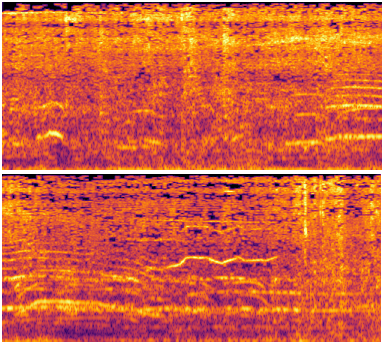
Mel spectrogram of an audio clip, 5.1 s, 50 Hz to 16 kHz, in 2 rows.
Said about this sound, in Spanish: Así suena el momento en el que uno de los tractores que participan en la protesta vuelca, un camión con frutas y hortalizas españolas ante la pasiva mirada de unos 10 gendarmes.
